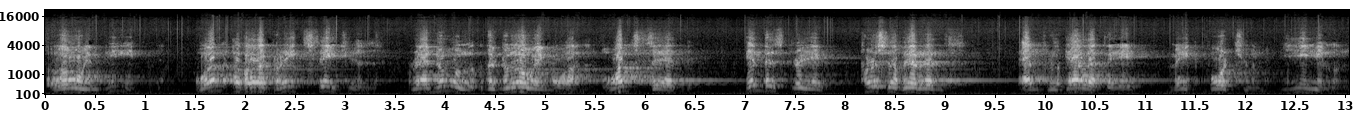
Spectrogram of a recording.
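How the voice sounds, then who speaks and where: Polite wise space alien, slow n formal, big echoey reverb, 1950s radio. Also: male voice, high-pitched, animated, slight background noise. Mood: earnest wonder. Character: courteous, wise alien visitor from outer space. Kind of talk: 1950s radio sponsor skit acting.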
